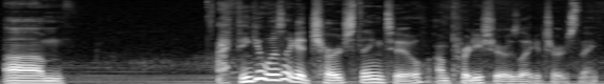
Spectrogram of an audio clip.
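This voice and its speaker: Tired, gravelly young man rambling. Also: on the low side, huge pitch swings, fairly quick, dark tone, slight background noise. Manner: rambling, loose, full of ums and likes. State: tired, losing his voice. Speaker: vlogger. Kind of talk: casual chat.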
